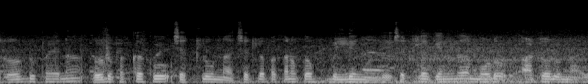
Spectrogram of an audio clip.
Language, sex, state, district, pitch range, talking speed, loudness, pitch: Telugu, male, Andhra Pradesh, Srikakulam, 115-125 Hz, 175 wpm, -24 LUFS, 120 Hz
